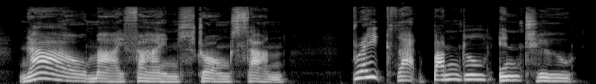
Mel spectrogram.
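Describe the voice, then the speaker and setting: A woman's put-on character voice, very deep and low, at a very slow pace, with very wide pitch swings and very even loudness, on a very clean recording with a silent background. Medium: read story. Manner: firm, authoritative.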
